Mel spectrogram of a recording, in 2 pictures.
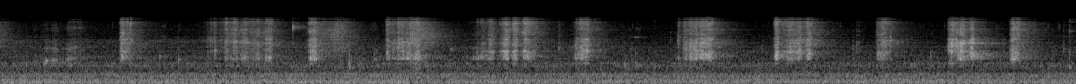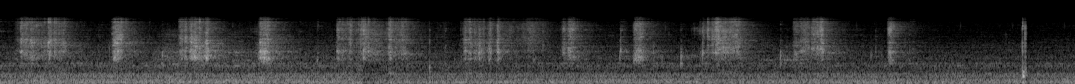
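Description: Carrot being twisted through a hand-held stainless steel spiral slicer, its blade shaving the carrot into spirals. The cutting comes as a steady run of short scraping strokes, a little more than one a second.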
